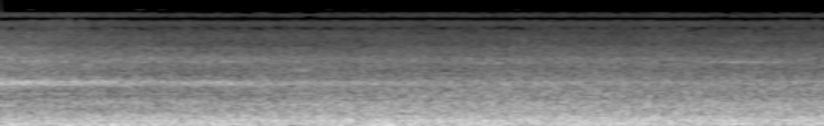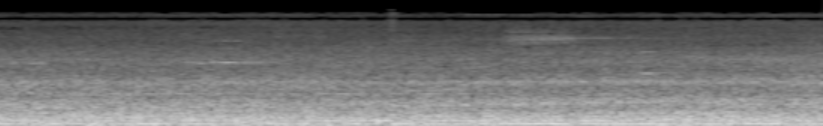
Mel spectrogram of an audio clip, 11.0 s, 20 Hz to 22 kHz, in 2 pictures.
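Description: E231 series electric commuter train rolling slowly along the platform as it brakes to a stop, a steady rumble of wheels on rail with a low hum.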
